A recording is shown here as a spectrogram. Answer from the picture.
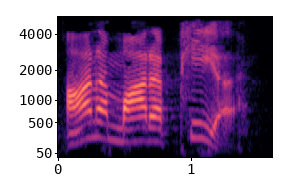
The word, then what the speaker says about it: onomatopoeia: It is an example of something we call an onomatopoeia. I actually said it. Onomatopoeia. If you're a visitor, that would not strike you, but everybody else should almost faint that actually pronounced the word correctly.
